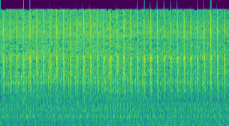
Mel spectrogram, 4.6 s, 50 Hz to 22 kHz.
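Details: 2003 Ford Mondeo 3 2.0 TDCi (FMBA) diesel at idle: sharp even metallic ticking, nearly four a second; Delphi common-rail injector knock (EJDR00301Z) from faulty multiplier/return control valve.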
